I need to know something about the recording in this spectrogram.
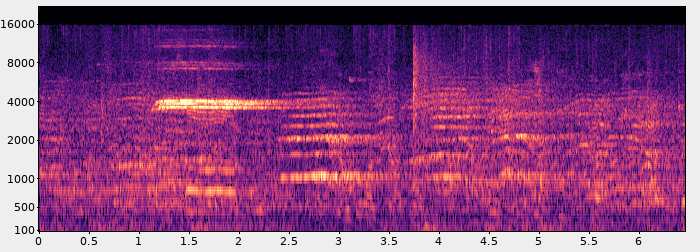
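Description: Many girls' voices calling and chattering in a sports hall during a volleyball match, with a steady high note held for about a second near the start and a couple of sharp knocks later on.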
